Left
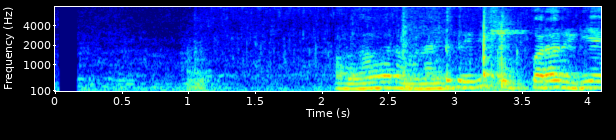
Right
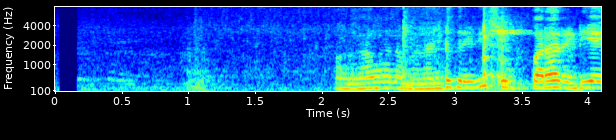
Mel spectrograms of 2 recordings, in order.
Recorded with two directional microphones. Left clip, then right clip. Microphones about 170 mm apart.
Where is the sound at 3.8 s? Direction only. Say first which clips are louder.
Right 7 dB; centre (ahead or behind).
